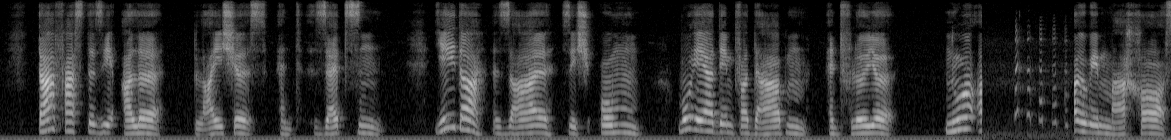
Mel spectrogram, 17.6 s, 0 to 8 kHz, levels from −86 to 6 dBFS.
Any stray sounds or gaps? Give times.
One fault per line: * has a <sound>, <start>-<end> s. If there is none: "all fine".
* has a laugh, 15.2-16.1 s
